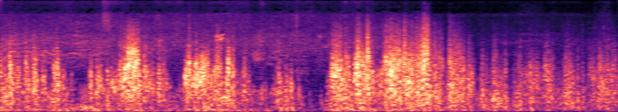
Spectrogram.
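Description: Strong wind buffeting the phone's microphone in gusts, with a brief lull about three seconds in.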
